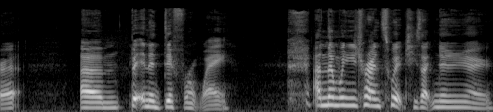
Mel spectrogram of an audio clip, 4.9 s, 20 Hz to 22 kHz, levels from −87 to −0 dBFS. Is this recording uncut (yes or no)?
no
